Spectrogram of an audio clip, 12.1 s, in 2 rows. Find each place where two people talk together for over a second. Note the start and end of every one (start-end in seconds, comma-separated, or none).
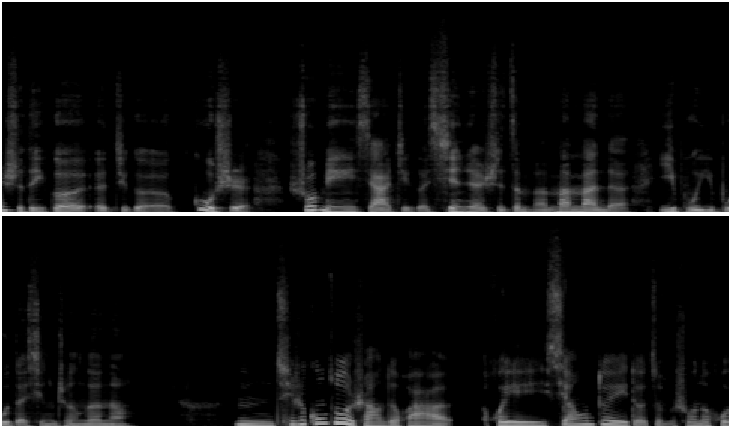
none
